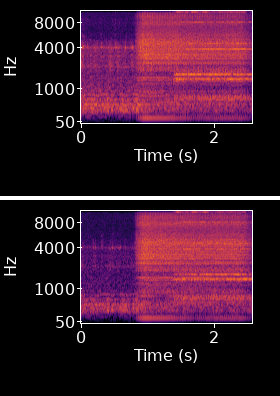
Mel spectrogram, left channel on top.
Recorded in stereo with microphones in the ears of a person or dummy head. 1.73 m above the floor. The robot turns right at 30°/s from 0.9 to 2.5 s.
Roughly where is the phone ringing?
Ahead.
